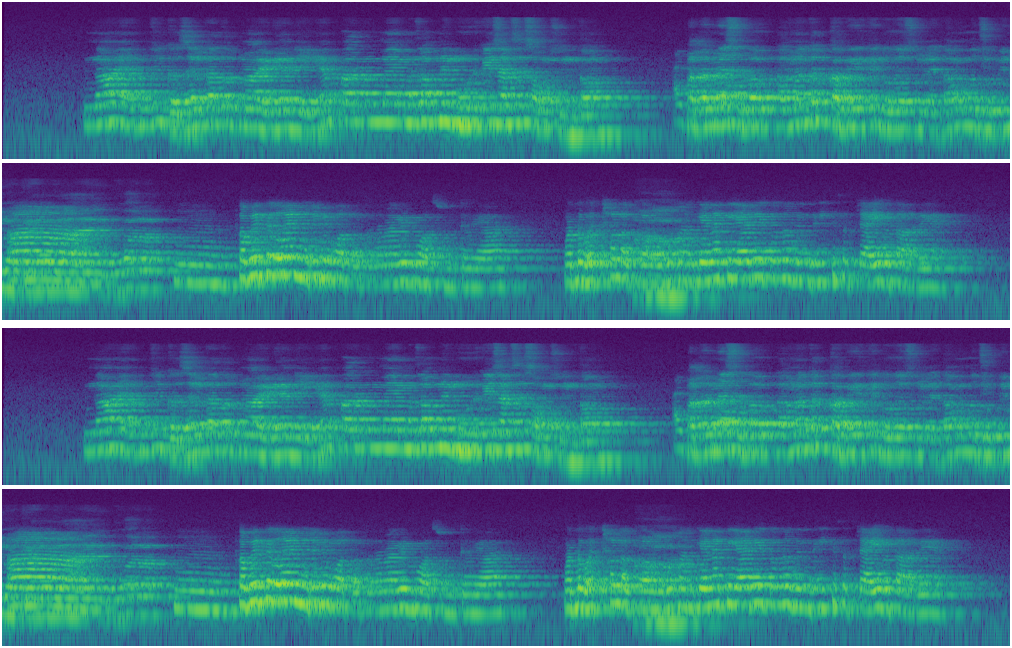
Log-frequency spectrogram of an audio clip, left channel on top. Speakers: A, on the left; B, on the right.
A: ना यार मुझे गजल का तो उतना आइडिया नहीं है पर मैं मतलब अपने मूड के हिसाब से सॉन्ग सुनता हूँ
B: अच्छा
A: अगर मैं सुबह उठता हूँ ना तो कबीर के दोहे सुन लेता हूँ वो जुबिन नौटियाल
B: हाँ
A: वाला है वो वाला
B: हम्म कबीर के दोहे मुझे भी बहुत पसंद है मैं भी बहुत सुनती हूँ यार मतलब अच्छा लगता
A: हाँ
B: है उनको सुन के ना कि यार ये तो ना जिंदगी की सच्चाई बता रहे हैं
